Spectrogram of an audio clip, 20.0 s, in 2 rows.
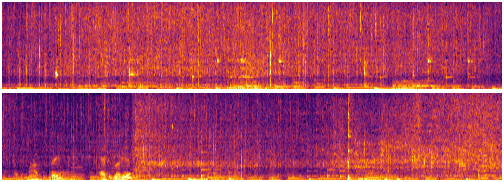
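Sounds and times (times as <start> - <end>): food sizzling in oil: 0.0 - 20.0
simple tune: 0.0 - 20.0
metal ladle scraping pot: 3.8 - 6.1, 16.6 - 20.0.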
